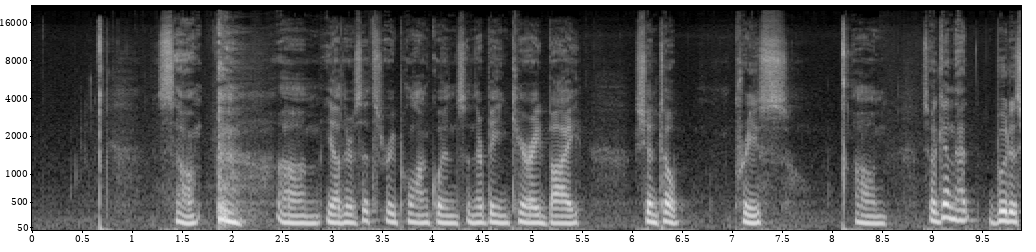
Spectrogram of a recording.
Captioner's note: clears throat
